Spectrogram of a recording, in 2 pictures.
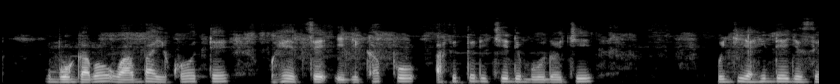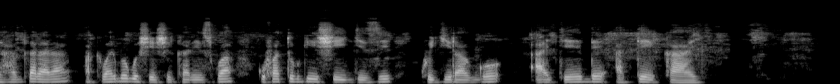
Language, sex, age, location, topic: Kinyarwanda, male, 18-24, Kigali, finance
